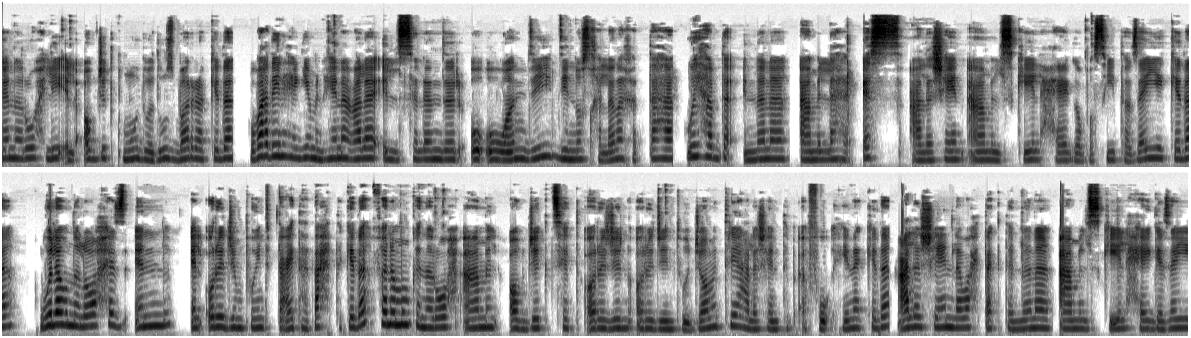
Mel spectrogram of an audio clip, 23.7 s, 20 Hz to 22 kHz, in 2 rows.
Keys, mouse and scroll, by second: 0.5 click, 2.2 click, 3.2 click, 8.2 s, 12.1-13.6 middle drag, 14.8 middle click, 16.1-18.4 drag, 20.1 middle click, 21.8 s.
